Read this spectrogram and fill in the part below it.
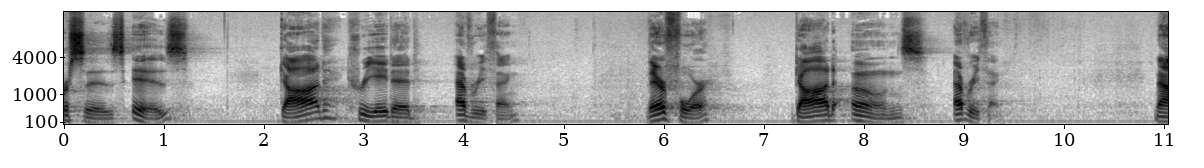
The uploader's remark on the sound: This sermon was preached at All Souls Presbyterian Church on May 8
